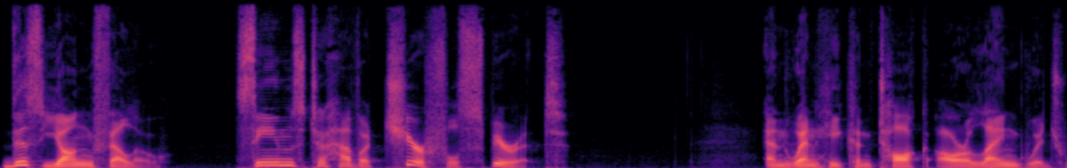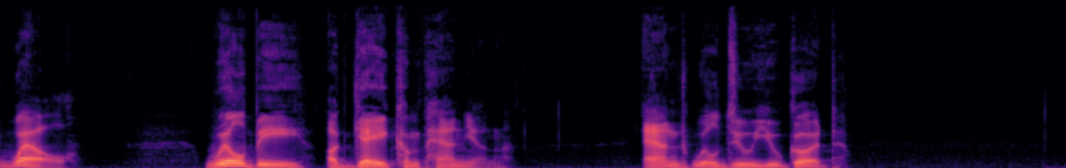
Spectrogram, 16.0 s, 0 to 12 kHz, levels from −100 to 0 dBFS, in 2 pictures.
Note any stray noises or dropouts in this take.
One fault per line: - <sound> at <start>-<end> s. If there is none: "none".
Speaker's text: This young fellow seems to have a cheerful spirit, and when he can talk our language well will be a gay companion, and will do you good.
none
